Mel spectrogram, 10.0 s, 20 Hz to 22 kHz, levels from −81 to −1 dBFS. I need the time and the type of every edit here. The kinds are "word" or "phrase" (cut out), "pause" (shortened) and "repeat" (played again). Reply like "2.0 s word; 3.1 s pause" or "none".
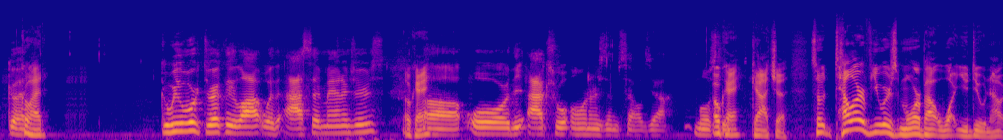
7.5 s pause

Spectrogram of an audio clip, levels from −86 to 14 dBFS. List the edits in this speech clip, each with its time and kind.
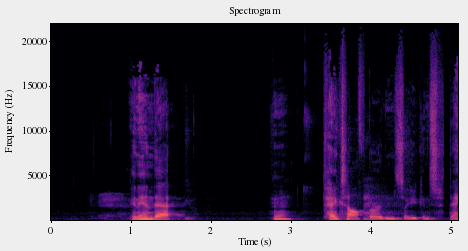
1.7 s phrase; 3.9 s word

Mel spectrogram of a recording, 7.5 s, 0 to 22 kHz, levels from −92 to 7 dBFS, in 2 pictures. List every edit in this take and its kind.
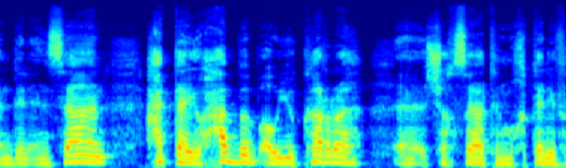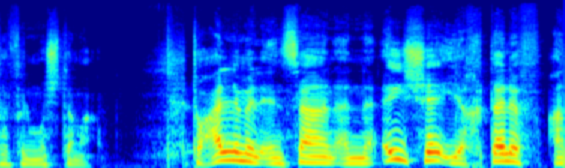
2.6 s word; 5.0 s word

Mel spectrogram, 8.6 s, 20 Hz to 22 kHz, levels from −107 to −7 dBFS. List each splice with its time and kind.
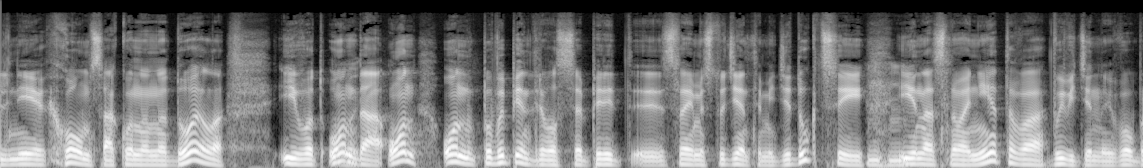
none

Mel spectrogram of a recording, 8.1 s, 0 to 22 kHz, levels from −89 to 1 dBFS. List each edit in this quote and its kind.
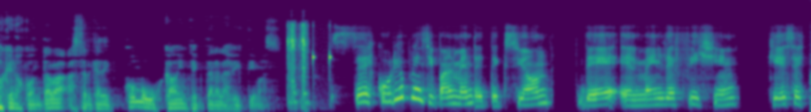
4.8 s phrase

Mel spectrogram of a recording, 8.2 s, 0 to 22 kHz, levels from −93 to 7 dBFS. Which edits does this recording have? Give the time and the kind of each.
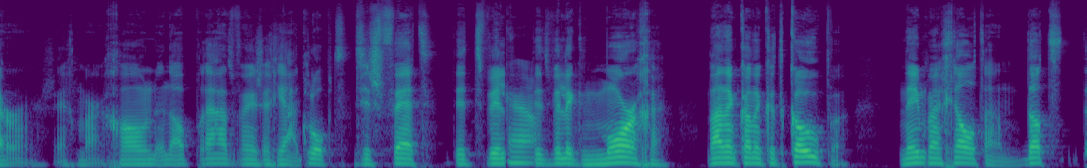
2.3 s word; 2.7 s word; 3.8 s word; 6.9 s word

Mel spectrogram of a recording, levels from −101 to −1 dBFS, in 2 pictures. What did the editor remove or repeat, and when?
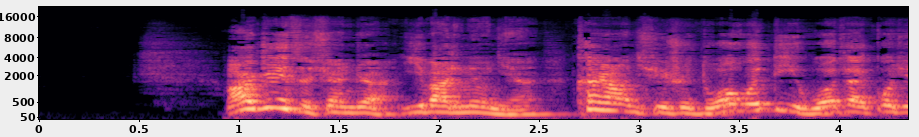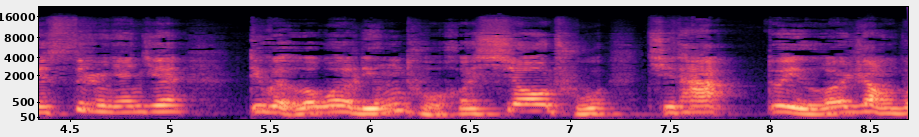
none

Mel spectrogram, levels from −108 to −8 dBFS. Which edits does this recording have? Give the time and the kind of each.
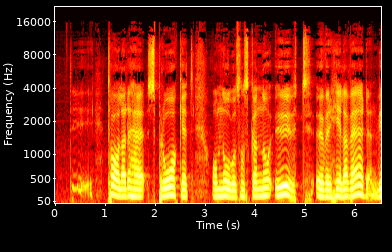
none

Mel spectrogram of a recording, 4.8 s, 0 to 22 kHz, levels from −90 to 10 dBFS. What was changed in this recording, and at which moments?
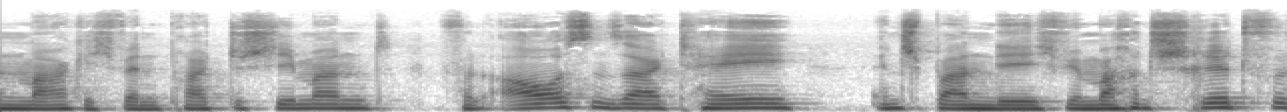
1.6 s pause; 3.1 s pause

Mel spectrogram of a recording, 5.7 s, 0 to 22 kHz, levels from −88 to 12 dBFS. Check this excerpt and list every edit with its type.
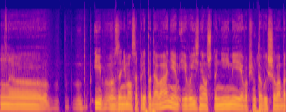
none

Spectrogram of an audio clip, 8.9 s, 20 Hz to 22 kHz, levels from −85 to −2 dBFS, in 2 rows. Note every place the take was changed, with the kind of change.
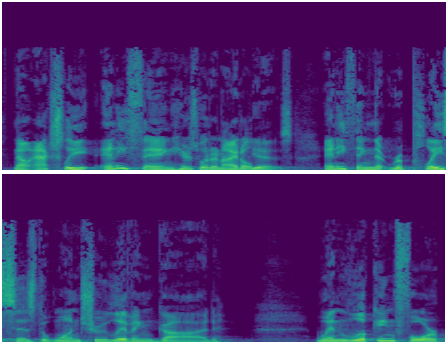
2.5 s word

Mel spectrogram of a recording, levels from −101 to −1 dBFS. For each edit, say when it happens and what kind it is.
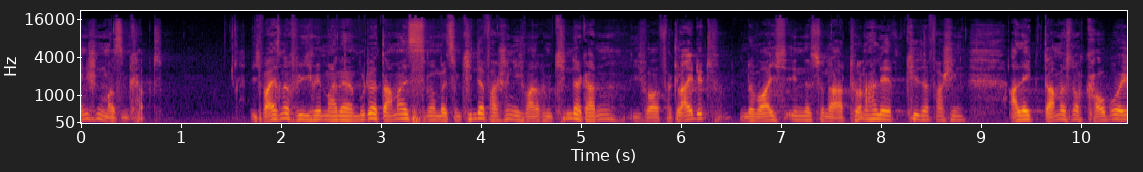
1.6 s pause; 6.5 s pause

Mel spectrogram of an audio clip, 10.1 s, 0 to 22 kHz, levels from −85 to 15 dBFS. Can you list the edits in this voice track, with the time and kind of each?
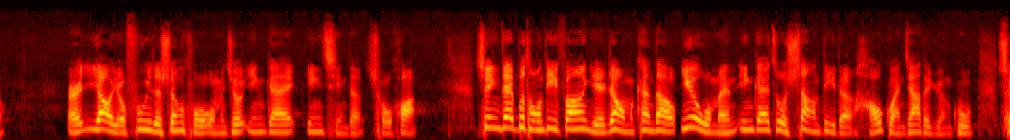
6.7 s phrase

